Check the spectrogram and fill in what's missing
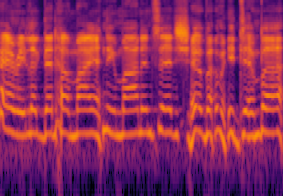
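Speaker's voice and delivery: put-on Jamaican accent. Joking about reading a Harry Potter audiobook aloud, in a Jamaican accent. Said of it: "start an audiobook for Harry Potter in that accent".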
